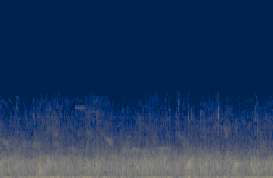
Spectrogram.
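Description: Outdoor street background noise: a steady low hum under an even hiss, with no distinct event.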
